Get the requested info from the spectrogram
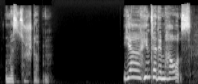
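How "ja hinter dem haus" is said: panicked. Acted. Frightened woman calling police.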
